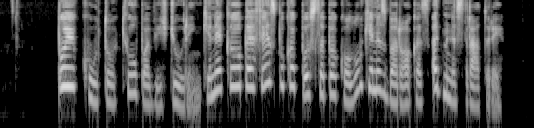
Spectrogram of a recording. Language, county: Lithuanian, Vilnius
